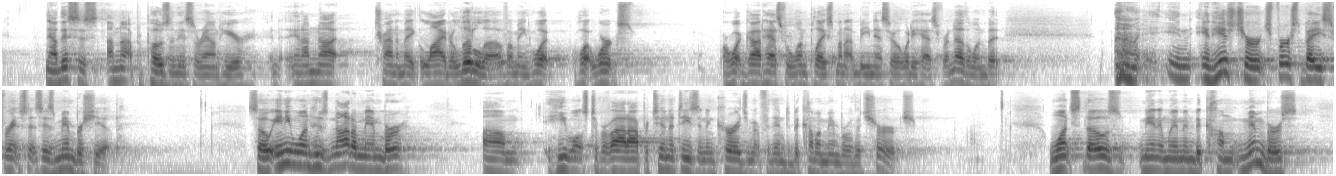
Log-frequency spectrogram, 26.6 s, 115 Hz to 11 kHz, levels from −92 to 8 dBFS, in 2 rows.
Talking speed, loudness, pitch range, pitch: 185 wpm, -30 LUFS, 120-155 Hz, 135 Hz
